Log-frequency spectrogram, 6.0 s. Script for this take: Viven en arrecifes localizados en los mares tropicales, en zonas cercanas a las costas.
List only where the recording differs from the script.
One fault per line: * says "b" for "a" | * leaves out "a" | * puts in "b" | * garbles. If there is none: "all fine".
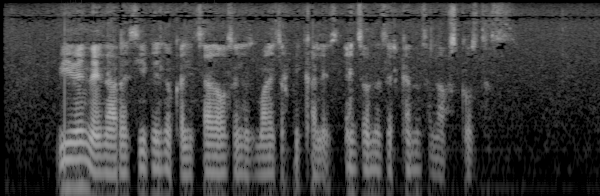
all fine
